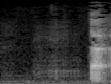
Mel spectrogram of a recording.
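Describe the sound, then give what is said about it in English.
A single short burp erupts abruptly after a near-silent stretch, loud, with a brief throaty rasp. “I farted out of my mouth.”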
